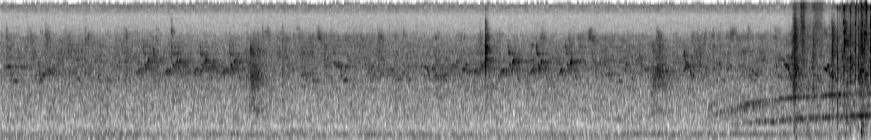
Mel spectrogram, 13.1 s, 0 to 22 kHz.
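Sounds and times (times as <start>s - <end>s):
small birds chirping: 0.0s - 13.0s
warning siren winding up: 10.5s - 13.0s.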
